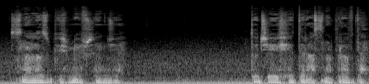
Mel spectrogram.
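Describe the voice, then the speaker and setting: A man's voice: sits low, little pitch movement, normal speed, vocal fry, slight background noise. An actor in a radio drama playing an anxious, drunk young man who speaks hesitantly. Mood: tense. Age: young adult. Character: anxious, drunk younger man named Antoni, rattled and defiant. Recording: music loud behind studio radio acting.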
